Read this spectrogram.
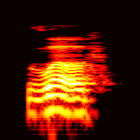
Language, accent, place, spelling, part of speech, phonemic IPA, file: French, France, Lyon, voix off, noun, /vwa ɔf/, LL-Q150 (fra)-voix off.wav
- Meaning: voice-over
